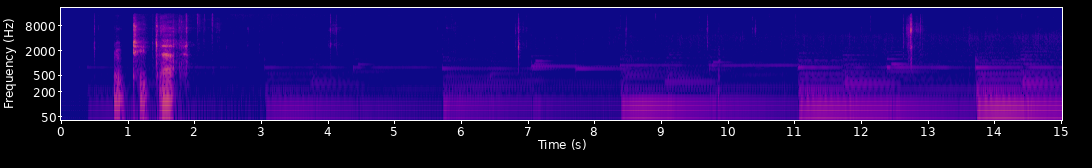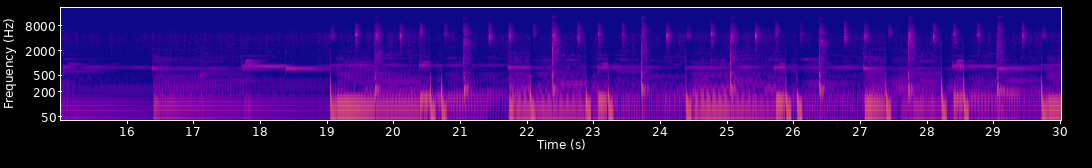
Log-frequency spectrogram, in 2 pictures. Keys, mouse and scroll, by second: 0.4 r, 4.0 g, 6.8 s, 8.8 shift+middle click, 10.5 shift+middle click, 11.3 middle click, 12.5 s, 13.8 alt+z, 14.3-16.8 middle drag, 17.4-17.8 scroll up 1, 17.8-20.1 middle drag, 20.1 scroll down 1, 20.7 scroll up 1, 20.7 middle click, 20.9 Tab, 21.7-22.4 middle drag, 22.5-22.9 middle drag, 25.3 Tab, 25.9 Tab, 26.8 alt+z, 27.1 middle click, 28.0 Tab, 29.4 s.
